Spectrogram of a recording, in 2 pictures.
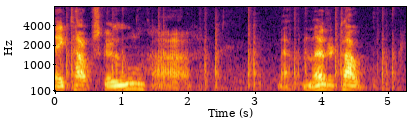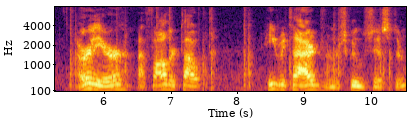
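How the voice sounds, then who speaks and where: With an Appalachian accent and fairly high pitch, a man talks at a very slow pace with fairly even intonation and long, frequent pauses over noticeable background noise. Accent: Appalachian Southern US. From Southwest Virginia. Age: 90s. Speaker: elderly man recalling his life. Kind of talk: interview reminiscence.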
